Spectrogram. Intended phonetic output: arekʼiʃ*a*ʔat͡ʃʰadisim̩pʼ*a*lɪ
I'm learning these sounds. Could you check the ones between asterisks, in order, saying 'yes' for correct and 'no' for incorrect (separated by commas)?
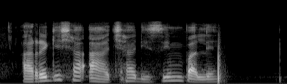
yes, yes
